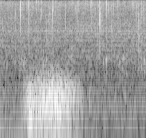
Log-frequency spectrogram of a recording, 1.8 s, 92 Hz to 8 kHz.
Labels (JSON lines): {"label": "biophony, growl", "recorder": "SoundTrap 500"}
